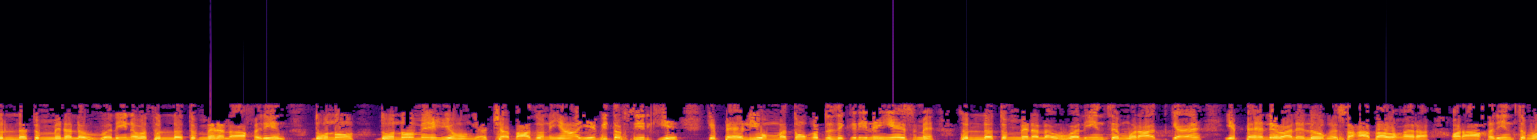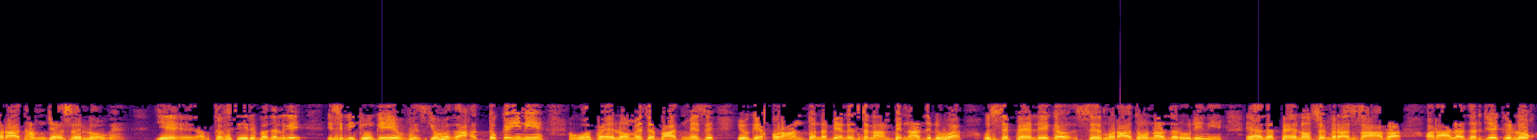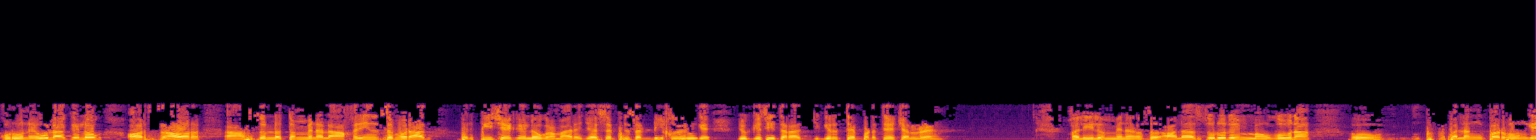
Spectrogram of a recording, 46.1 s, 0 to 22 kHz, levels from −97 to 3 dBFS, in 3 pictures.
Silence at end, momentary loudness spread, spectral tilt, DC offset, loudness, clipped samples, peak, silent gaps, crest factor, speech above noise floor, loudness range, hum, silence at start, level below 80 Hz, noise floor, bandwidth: 0 s; 5 LU; -4.5 dB/octave; under 0.1%; -13 LUFS; under 0.1%; 0 dBFS; none; 14 dB; 44 dB; 2 LU; none; 0 s; -50 dBFS; -57 dBFS; 6 kHz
